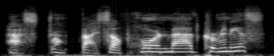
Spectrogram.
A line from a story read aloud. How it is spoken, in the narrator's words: said the king under his breath, his voice shaken with anger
